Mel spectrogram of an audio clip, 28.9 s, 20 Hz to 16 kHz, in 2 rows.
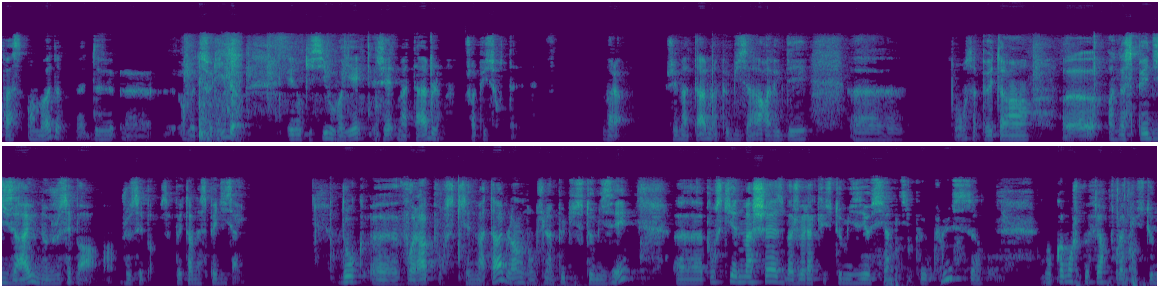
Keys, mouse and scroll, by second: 0.3 scroll up 1, 4.6 Tab, 5.3-7.3 middle drag, 12.0-12.7 scroll down 2, 12.1 middle click, 12.7 scroll up 1, 12.8-15.3 middle drag, 19.8-21.8 middle drag, 23.0-24.7 right drag, 25.6 Tab, 26.6 middle click, 27.1-28.3 scroll down 1, 28.3 ctrl+Tab, 28.3-28.8 scroll down 1.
